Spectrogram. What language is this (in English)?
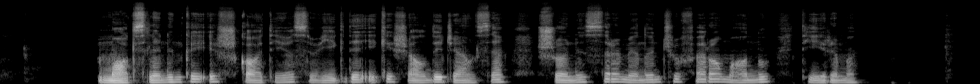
Lithuanian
